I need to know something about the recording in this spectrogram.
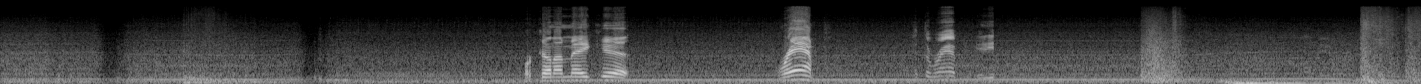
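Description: A car engine drones steadily while driving.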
